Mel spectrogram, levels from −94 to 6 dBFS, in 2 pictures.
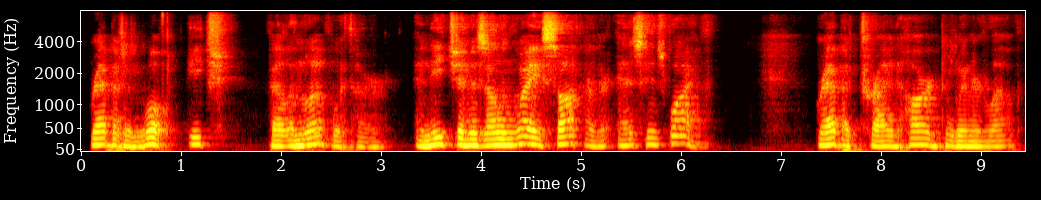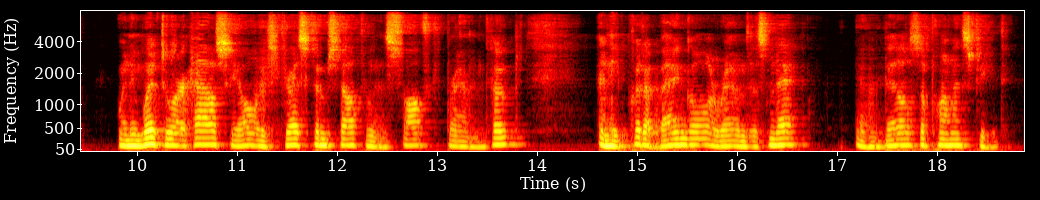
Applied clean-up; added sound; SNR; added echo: neural mask model DeepFilterNet 3.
